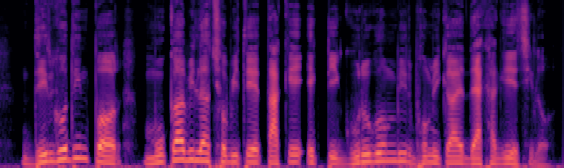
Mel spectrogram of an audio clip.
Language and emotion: Bengali, neutral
